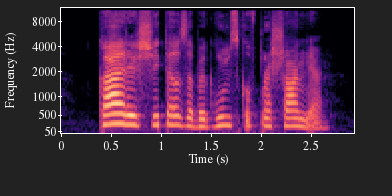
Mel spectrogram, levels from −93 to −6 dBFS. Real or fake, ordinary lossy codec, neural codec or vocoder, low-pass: fake; none; codec, 24 kHz, 1 kbps, SNAC; 10.8 kHz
